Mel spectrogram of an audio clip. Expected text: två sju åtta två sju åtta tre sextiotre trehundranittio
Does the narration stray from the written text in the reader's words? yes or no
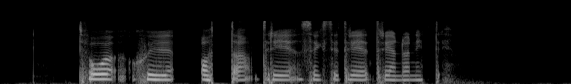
yes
